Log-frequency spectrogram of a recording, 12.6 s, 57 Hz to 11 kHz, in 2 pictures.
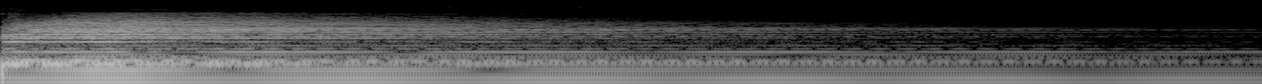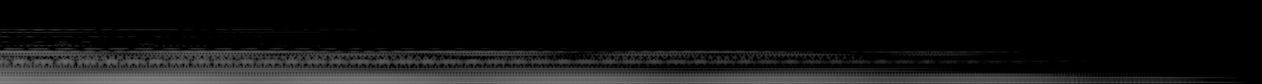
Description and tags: Crash Gong 01
Cymbal recorded with Rode NT 5 Mics in the Studio. Editing with REAPER.
cymbal, one-shot, special, paiste, drum, sabian, sample, percussion, beat, crash, bell, sound, bowed, meinl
